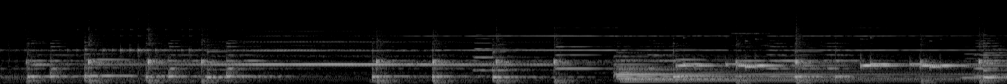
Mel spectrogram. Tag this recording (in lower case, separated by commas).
musical instrument, violin, piano, cello, classical music, bowed string instrument, music, orchestra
